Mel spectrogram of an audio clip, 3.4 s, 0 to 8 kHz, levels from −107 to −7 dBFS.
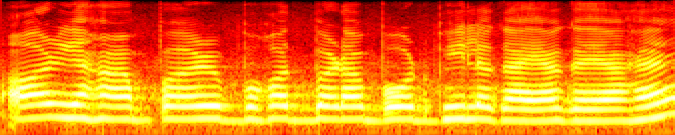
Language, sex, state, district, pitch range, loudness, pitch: Hindi, female, Haryana, Rohtak, 240-255 Hz, -12 LUFS, 250 Hz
